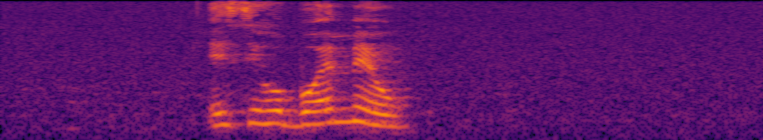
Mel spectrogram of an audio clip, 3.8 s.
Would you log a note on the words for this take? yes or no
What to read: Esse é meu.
yes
